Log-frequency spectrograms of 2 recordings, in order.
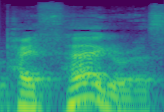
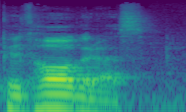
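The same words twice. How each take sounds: First: The name is pronounced the English way. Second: The name is pronounced the Swedish way.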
